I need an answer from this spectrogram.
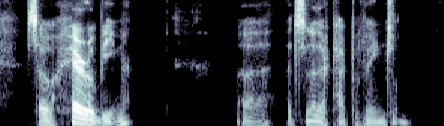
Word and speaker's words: cherubim: You might hear of the cherub, which there's not really a ch in Hebrew. If you ever see ch, it is probably originally pronounced like h. So cherubim.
